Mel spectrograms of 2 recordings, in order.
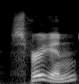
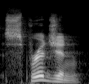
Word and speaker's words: Spriggans: how to say it it's it's Spriggans Bridget yeah not sprig in' whoops the spurgeon are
